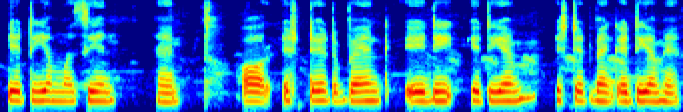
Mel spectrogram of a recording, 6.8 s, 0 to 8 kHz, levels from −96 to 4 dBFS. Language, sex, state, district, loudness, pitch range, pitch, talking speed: Hindi, female, Bihar, East Champaran, -15 LUFS, 205-220 Hz, 210 Hz, 105 wpm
